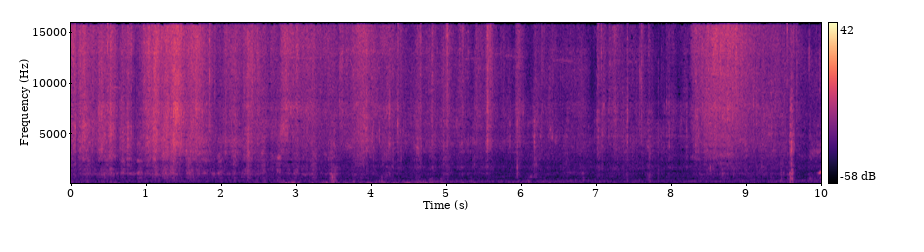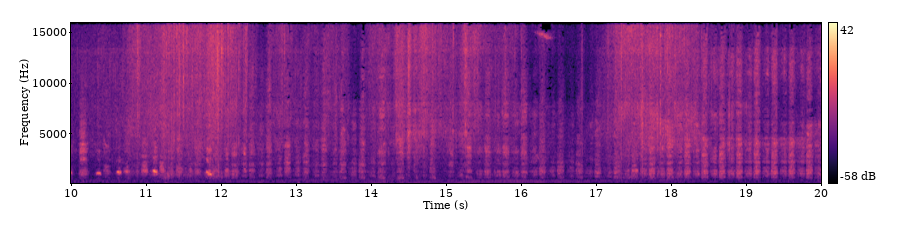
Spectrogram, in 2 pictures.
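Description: A beagle panting as it noses and digs in tall grass, with the grass blades rustling.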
